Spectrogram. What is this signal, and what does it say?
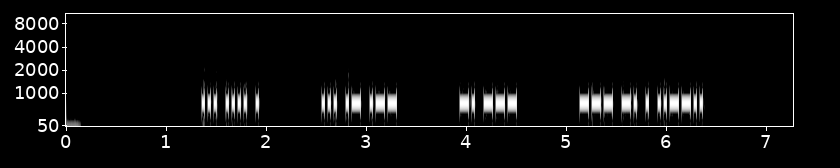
Morse code, heard as a keyed tone, about 40 wpm, 700 Hz. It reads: SHE SAW NO ONE?
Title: 3x Word-Spacing - Sentences from Top 300 Words - 40wpm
